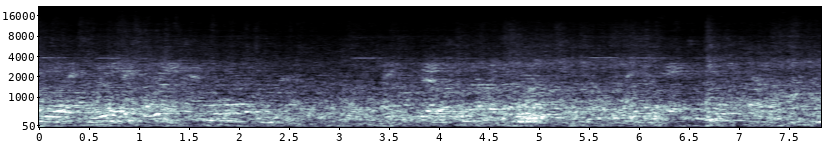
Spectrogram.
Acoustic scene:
subway station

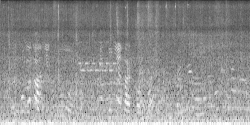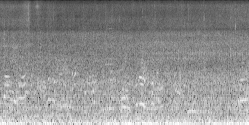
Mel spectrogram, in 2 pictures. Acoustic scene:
residential area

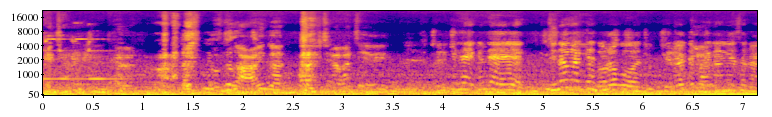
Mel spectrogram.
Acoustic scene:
car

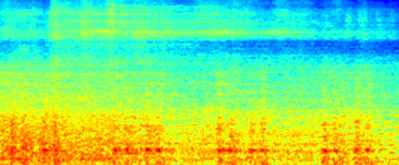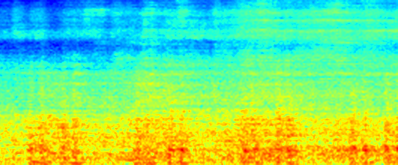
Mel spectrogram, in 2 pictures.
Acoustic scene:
subway station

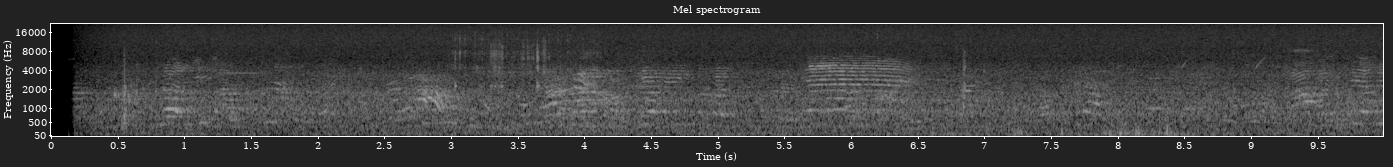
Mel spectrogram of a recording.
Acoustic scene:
residential area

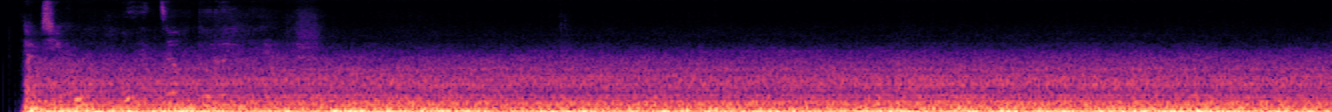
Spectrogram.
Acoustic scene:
car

